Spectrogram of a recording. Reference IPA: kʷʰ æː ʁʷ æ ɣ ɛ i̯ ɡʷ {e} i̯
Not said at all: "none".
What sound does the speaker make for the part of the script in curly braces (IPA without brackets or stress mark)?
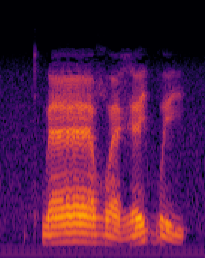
e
